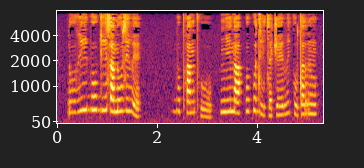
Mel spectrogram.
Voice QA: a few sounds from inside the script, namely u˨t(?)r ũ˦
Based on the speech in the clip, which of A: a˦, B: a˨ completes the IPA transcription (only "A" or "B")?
A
